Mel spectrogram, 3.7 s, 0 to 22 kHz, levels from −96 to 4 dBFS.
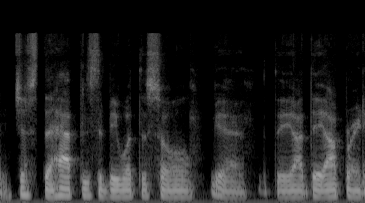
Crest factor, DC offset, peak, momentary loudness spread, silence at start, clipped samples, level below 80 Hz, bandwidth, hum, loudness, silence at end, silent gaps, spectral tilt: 20 dB; under 0.1%; -20 dBFS; 9 LU; 0 s; under 0.1%; -64 dBFS; 12.5 kHz; none; -40 LUFS; 0 s; none; -5.5 dB/octave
